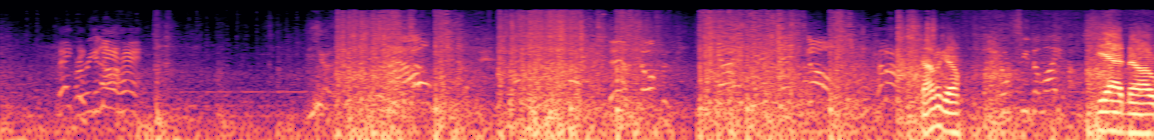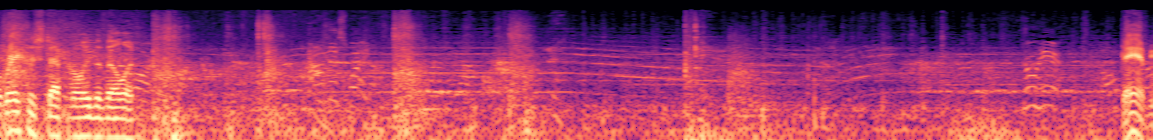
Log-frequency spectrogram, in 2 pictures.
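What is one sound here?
Young men talk urgently to each other.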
